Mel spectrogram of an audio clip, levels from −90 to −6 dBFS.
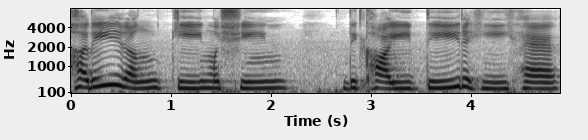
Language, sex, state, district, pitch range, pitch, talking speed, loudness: Hindi, female, Punjab, Fazilka, 225-245 Hz, 235 Hz, 100 wpm, -14 LUFS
